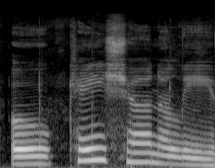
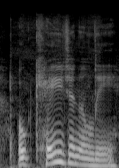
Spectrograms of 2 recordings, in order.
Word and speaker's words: occasionally: 자, 이거 그냥 스펠링만 보면 occasionally 라고 소리 내야 될 것 같은데 이 션으로 보이는 부분을 전으로 소리 내셔야 돼요. 그래서 occasionally가 아니라 occasionally 라고 표현하시면 됩니다.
